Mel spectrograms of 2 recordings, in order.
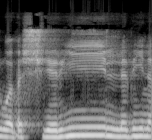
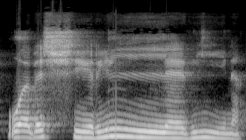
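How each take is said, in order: First: وبشري الذين with the ra stretched into an extra ya; wrong stretched ra. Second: Slow recited وبشر الذين, hamza dropped in linking; وبشر الذين joined smoothly, hamzat al-wasl silent; tajweed recitation. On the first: Teacher demonstrates the error to avoid. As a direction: drag out the ra of وبشري as a mistake. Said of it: "لا أمطط الراء، فلا أقول". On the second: Teacher models the correct linking for students. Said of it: "انتقل من كسرة الراء إلى تجديد اللام". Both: Shown as a demonstration.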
